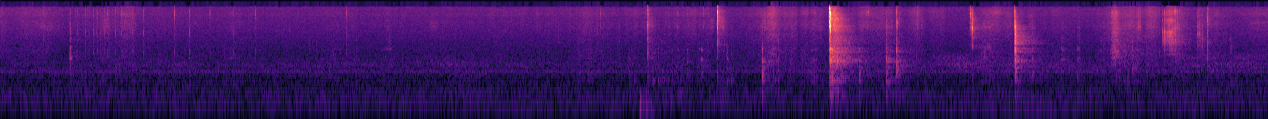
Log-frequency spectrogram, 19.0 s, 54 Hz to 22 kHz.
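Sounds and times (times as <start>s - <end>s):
sharp snaps and clicks: 10.7s - 11.0s, 14.5s - 15.4s.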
